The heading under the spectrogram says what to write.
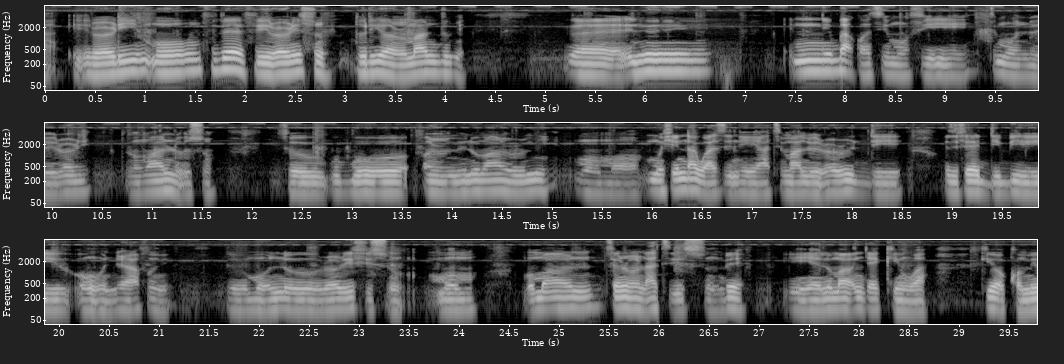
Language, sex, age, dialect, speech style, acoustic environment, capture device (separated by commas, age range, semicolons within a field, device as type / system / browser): Yoruba, male, 25-34, Nigeria - Lagos Yoruba, relaxed, silence, mobile / Linux / Chrome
